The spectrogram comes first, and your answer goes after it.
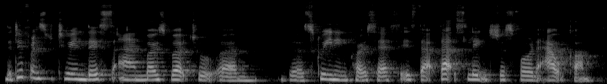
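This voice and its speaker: A woman in her thirties walking through a software demo, explaining with frequent ums and uhs, recorded on a laptop webcam at home. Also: mid-range voice, moderate pace, creaky. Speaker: product presenter.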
